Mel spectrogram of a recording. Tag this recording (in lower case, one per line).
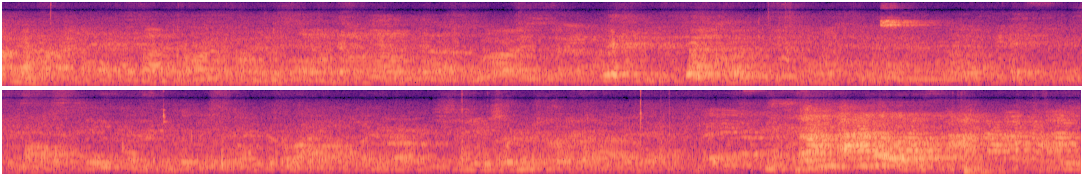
speech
